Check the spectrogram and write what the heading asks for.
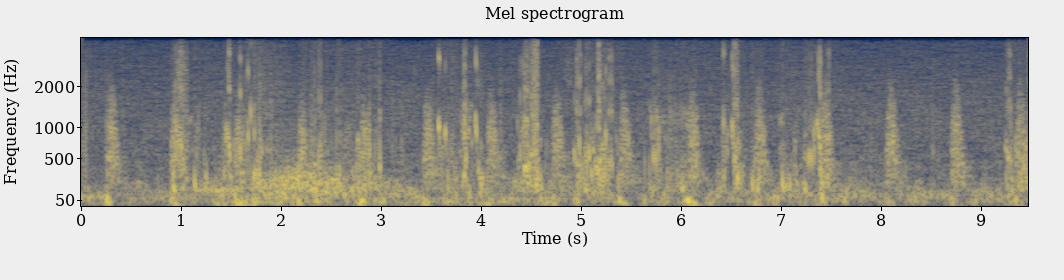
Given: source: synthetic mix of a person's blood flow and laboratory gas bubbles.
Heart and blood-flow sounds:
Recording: Doppler ultrasound of blood flow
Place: subclavian vein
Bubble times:
0.88-1.19 s: bubbles
1.21-1.28 s: bubbles
1.41-1.90 s: bubbles
2.19-3.03 s: bubbles
3.54-4.07 s: bubbles
4.29-4.84 s: bubbles
4.91-5.42 s: bubbles
5.62-6.19 s: bubbles
6.40-6.82 s: bubbles
6.96-7.51 s: bubbles
9.22-9.48 s: bubbles
From the record:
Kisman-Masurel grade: 233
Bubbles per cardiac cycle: several, 3 to 8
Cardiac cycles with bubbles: 50 to 99%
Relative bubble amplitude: loud (0.450 to 0.775)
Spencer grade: 3 (all of the cardiac periods contain showers or single bubble signals, but not dominating or overriding the cardiac motion signals)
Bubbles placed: anywhere in the cardiac cycle

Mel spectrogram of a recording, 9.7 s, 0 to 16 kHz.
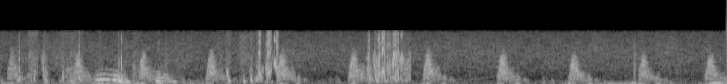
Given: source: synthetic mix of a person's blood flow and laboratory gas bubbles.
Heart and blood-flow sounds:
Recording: Doppler ultrasound of blood flow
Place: subclavian vein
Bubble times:
0.23-0.33 s: bubbles
0.39-0.52 s: bubbles
0.56-0.68 s: bubbles
0.81-1.14 s: bubbles
1.33-1.36 s: bubbles
1.57-1.67 s: bubbles
1.77-1.88 s: bubbles
3.02-3.12 s: bubbles
3.20-3.77 s: bubbles
4.88-5.50 s: bubbles
From the record:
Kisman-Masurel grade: 222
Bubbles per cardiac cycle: several, 3 to 8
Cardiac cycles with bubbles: 10 to 50%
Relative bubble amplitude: moderate (0.250 to 0.450)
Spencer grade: 2 (many but less than half of the cardiac periods contain bubble signals, singularly or in groups)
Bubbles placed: anywhere in the cardiac cycle

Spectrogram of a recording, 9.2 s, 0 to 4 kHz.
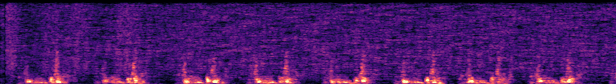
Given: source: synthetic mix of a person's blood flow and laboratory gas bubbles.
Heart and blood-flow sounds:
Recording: Doppler ultrasound of blood flow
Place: precordium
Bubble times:
no bubbles
From the record:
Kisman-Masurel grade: 000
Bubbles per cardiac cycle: 0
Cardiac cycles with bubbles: 0%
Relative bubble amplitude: no bubbles discernible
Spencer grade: 0 (complete lack of bubble signals)

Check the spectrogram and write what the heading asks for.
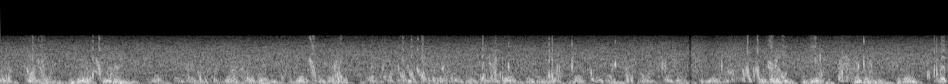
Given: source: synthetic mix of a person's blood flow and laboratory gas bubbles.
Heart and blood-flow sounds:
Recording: Doppler ultrasound of blood flow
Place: precordium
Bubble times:
0.00-0.15 s: bubbles
0.23-0.57 s: bubbles
0.73-1.23 s: bubbles
1.80-2.21 s: bubbles
2.29-2.57 s: bubbles
2.79-2.96 s: bubbles
3.07-3.21 s: bubbles
3.29-3.50 s: bubbles
3.69-4.60 s: bubbles
4.75-5.14 s: bubbles
5.45-5.63 s: bubbles
5.69-5.76 s: bubbles
5.88-5.97 s: bubbles
6.08-6.20 s: bubbles
6.23-6.78 s: bubbles
7.17-7.92 s: bubbles
8.07-8.68 s: bubbles
9.24-9.49 s: bubbles
From the record:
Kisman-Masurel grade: 243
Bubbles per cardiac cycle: several, 3 to 8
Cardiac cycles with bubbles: 100%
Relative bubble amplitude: loud (0.450 to 0.775)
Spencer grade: 3 (all of the cardiac periods contain showers or single bubble signals, but not dominating or overriding the cardiac motion signals)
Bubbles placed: anywhere in the cardiac cycle

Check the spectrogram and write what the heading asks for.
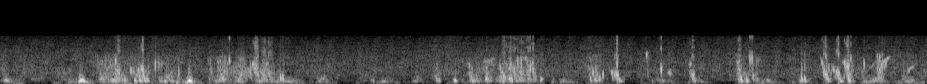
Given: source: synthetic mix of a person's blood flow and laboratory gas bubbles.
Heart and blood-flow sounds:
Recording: Doppler ultrasound of blood flow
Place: precordium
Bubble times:
0.95-1.82 s: bubbles
2.07-2.88 s: bubbles
4.33-4.43 s: bubbles
4.52-4.60 s: bubbles
4.66-5.45 s: bubbles
5.86-6.25 s: bubbles
6.44-6.51 s: bubbles
6.57-6.74 s: bubbles
6.89-6.97 s: bubbles
7.35-7.62 s: bubbles
7.99-8.09 s: bubbles
8.20-8.54 s: bubbles
8.62-9.17 s: bubbles
From the record:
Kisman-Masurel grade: 332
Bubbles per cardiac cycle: rolling drumbeat, 9 or more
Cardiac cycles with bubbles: 50 to 99%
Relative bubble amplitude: moderate (0.250 to 0.450)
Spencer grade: 3 (all of the cardiac periods contain showers or single bubble signals, but not dominating or overriding the cardiac motion signals)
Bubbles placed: anywhere in the cardiac cycle

